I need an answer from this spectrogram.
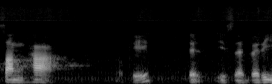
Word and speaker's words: Sangha: is a wrong pronunciation is actually s-a-n and g-h-a as if two separate words so it should be pronounced as Sangha not Sangha okay that is a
